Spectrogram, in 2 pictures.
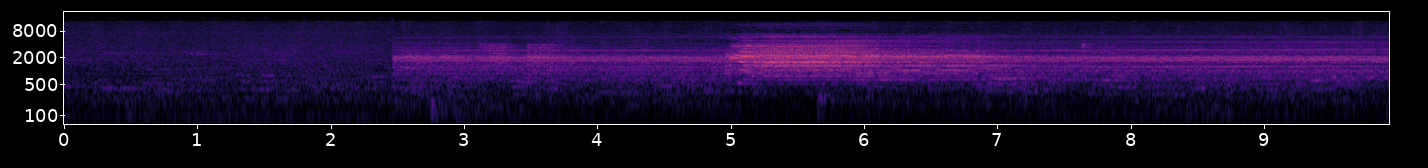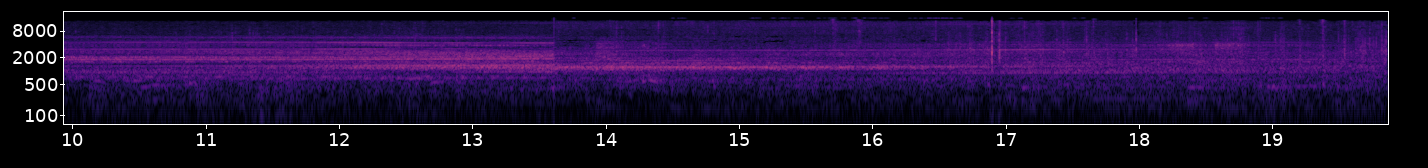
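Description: An HO scale model train rolls along the track.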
